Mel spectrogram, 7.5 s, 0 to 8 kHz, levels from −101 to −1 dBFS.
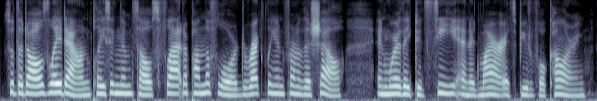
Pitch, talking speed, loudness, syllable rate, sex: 215 Hz, 215 wpm, -19 LUFS, 5.8 syllables/s, female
